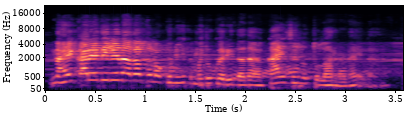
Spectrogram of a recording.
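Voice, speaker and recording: A male preacher doing a tiny five-year-old girl, pleading and sing-song, pitched up over his own voice. The sound is roomy and echoing, with live music playing behind. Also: sing-song, brisk, fairly bright tone, heavily acted.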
